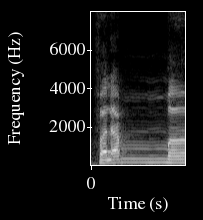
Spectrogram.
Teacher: یہاں پر میم مشدد ہے، اس کے اوپر آپ نے ہر حال میں غنہ کرنا ہے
